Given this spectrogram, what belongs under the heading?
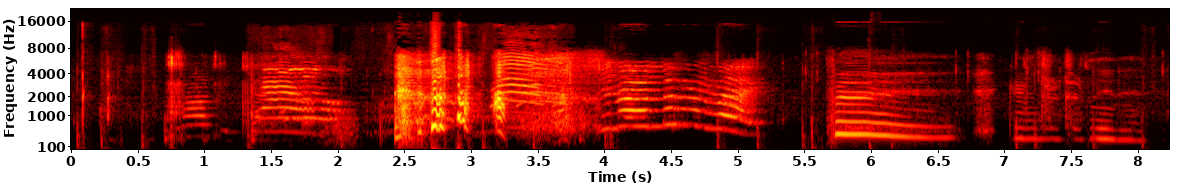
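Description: A cartoon cat in a Turkish animation meows in several drawn-out, high voiced cries spread across the clip, close and clear, with an exaggerated, almost childlike tone.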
